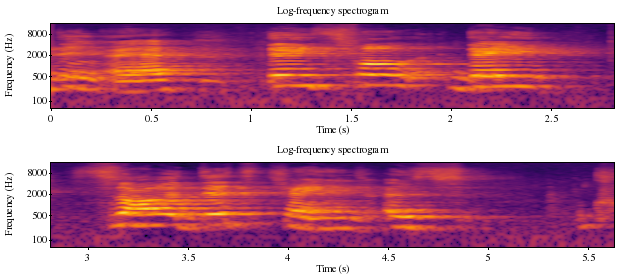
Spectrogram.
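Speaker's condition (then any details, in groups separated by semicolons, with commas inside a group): Cerebral palsy; phone speech misunderstood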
